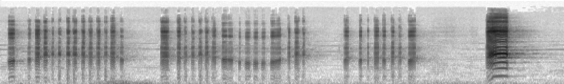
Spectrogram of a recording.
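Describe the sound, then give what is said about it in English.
Rapid, rhythmic feeding chatter blown on a duck call, imitating the sound ducks make when feeding, in quick bursts of clucking notes, clear, with brief pauses between runs and a sharp louder quack near the end. “And he might throw in a little bit of feeding chatter like what duck sounds when they're feeding.”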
